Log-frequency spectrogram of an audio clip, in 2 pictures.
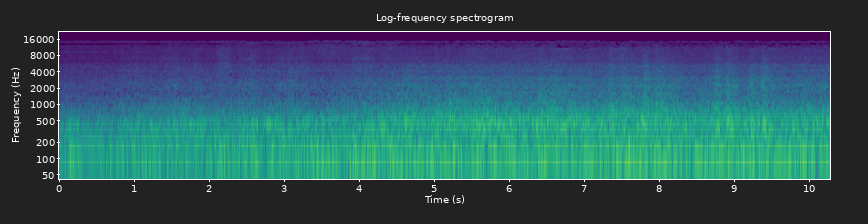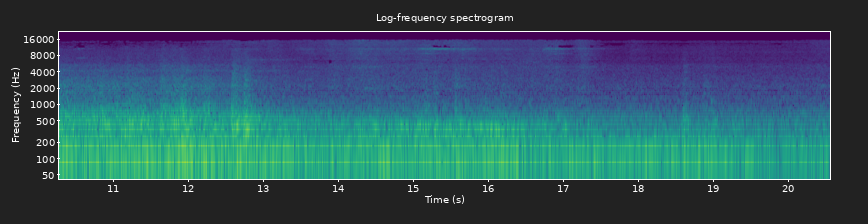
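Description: Hankyu electric commuter train running, heard from inside the car by the doors: a steady rumble of wheels on rail that grows louder until about twelve seconds in and then eases off. Two brief faint high wheel squeals come late on.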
